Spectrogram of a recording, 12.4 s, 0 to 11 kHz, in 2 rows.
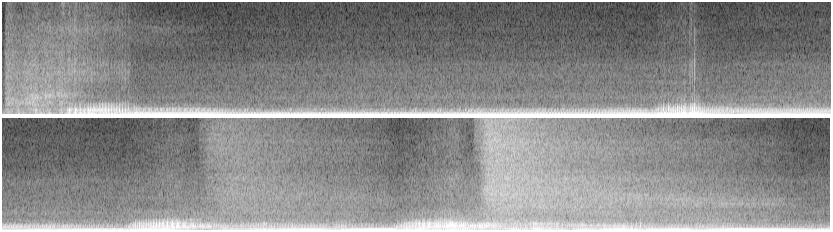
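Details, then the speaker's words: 2016-2018 Ford Focus RS with a newly installed MagnaFlow 3" stainless cat-back exhaust, speaker sound generator disconnected: deep, throaty note with clean rev sweeps rising and falling smoothly, no rasp or rattle; deeper tone than the factory system. "Definitely has a deeper tone than the factory system, and for once that sound's coming from the exhaust, not the speakers."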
